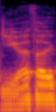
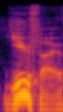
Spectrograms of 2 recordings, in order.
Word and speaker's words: UFO: if less colorful name unidentified flying objects eupo for short and yes you heard that right we've all been saying UFO wrong according to the coiner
